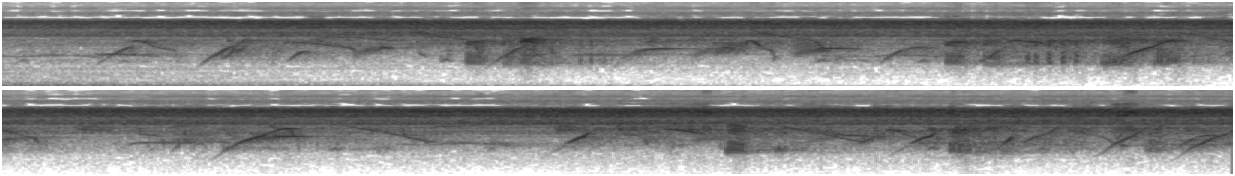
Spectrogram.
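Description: A dense wildlife chorus of many overlapping short chirping calls, each a quick sweep up or down in pitch, over a steady high hiss like insects; low music fades out in the first couple of seconds.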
